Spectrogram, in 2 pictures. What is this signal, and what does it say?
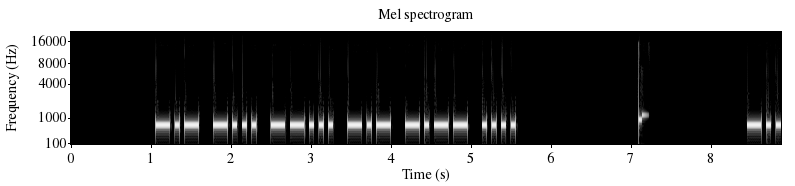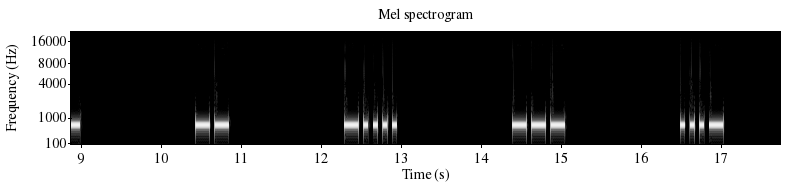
Morse code, heard as a keyed tone, about 21 wpm, spaced as for 9 wpm, 700 Hz. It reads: KB7KYH KM6OV
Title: USA Call Signs - 6 Characters - 8x Character Spacing - 20wpm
